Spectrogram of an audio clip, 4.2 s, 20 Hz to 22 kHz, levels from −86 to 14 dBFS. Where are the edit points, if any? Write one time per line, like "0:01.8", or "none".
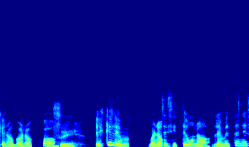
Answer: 0:02.7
